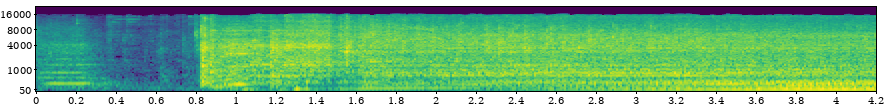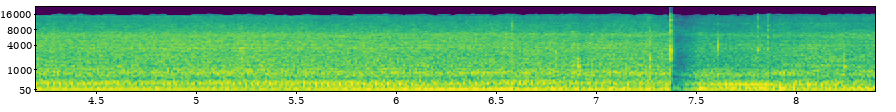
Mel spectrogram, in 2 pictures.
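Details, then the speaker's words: Porsche 911 after wiring the alternator exciter wire: engine catches right away and settles into a smooth, steady idle with no knocks or rattles, charging about 14.5 volts, running slightly rich; normal start and idle. "perfect I can't believe that well this thing starts up"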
